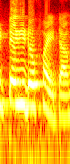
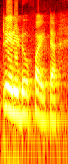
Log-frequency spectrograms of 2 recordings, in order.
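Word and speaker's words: Pteridophyta: ते व्यवस्थित लिहायचं आहे कारण पी टेरिडोफायटा आपण म्हणताना टेरिडोफायटा म्हणतो पण लिहिताना टेरिडोफायटा टी एक्स्ट्रा झाला बघा इथे मग फर्स्ट पॉईंट मध्ये काय लिहिणार तुम्ही fun belongs to group टेरिडोफायटा ठीक आहे आता याच्यामध्ये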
